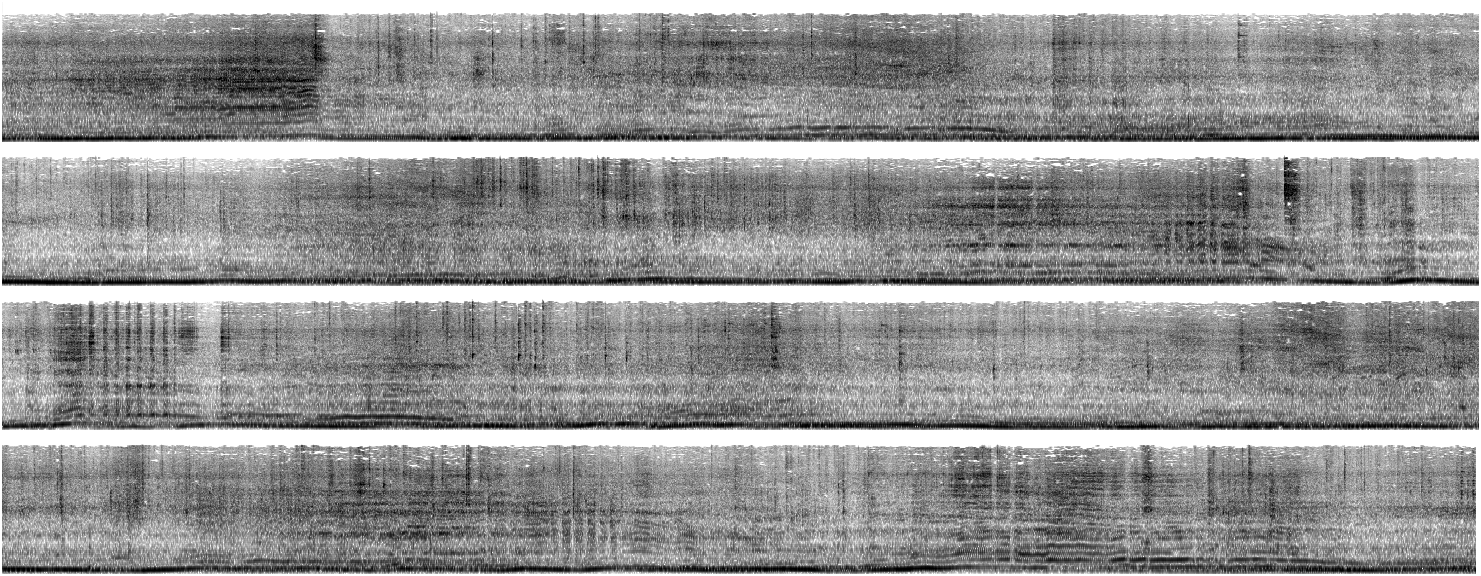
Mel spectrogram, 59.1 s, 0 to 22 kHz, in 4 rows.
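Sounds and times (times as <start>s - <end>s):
cars passing close by: 0.0s - 59.0s
stock car engines racing: 0.0s - 59.0s.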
